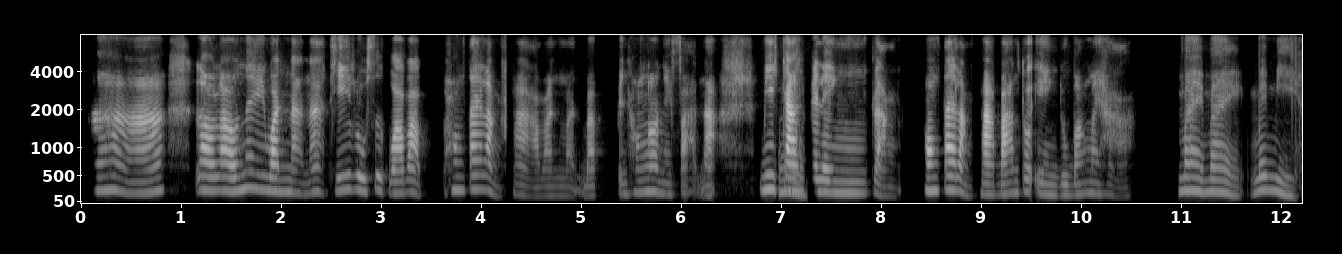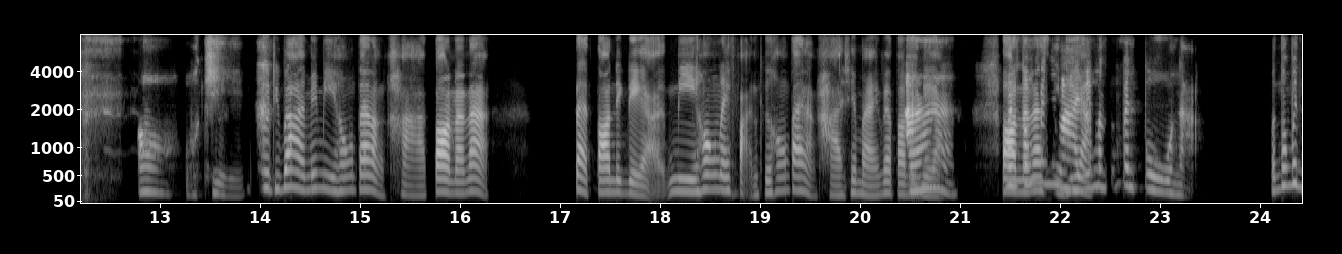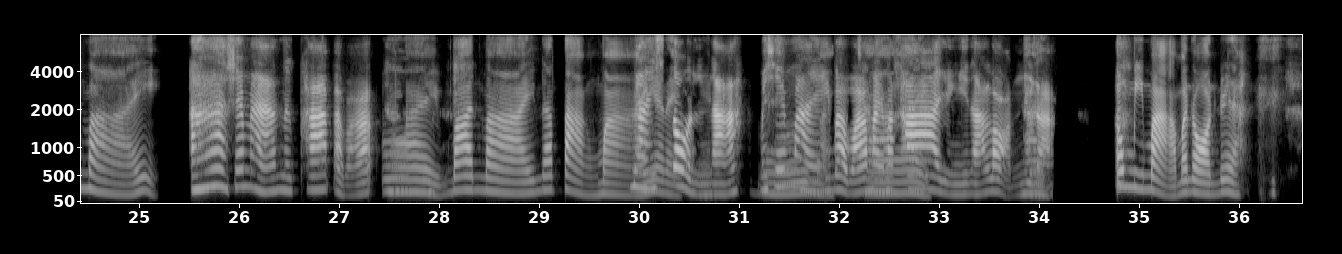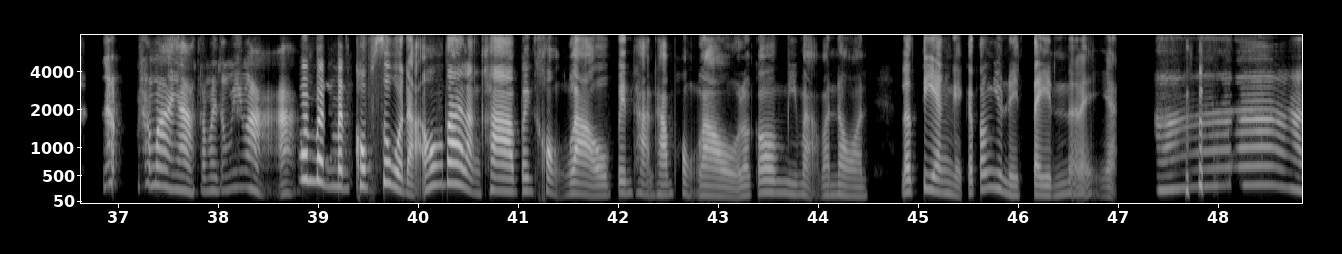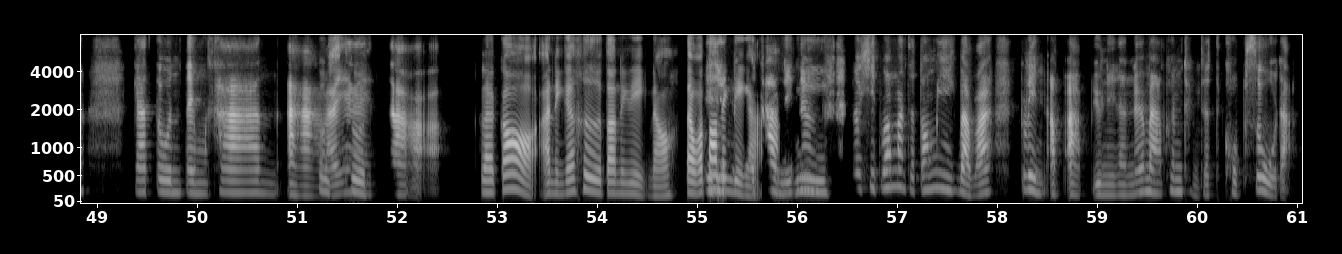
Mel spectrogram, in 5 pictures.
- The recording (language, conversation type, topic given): Thai, podcast, ห้องนอนในฝันของคุณเป็นอย่างไร?
- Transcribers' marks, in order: chuckle; other background noise; chuckle; chuckle; chuckle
